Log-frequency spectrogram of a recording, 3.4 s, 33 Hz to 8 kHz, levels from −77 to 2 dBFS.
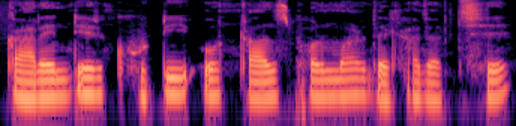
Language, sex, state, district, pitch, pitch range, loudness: Bengali, male, West Bengal, Cooch Behar, 125 Hz, 115-130 Hz, -18 LUFS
